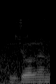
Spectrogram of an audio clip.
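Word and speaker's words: sollen: আবার বলতেছি, এস যদি বাক্যের প্রথমে বসে এবং তারপরে যদি ভাওয়েল হয় তাহলে ওই এসের উচ্চারণ জয়ের মতো হয়, ঠিক আছে। জোলেন অর্থ উচিত।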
